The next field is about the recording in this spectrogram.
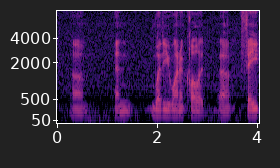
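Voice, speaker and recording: The speech is monotone and flat, at a fairly slow pace. Room echo is audible. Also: man. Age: 70s. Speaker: memoir coauthor. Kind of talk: book talk conversation. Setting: outdoor stage with audience. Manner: halting, many fillers.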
